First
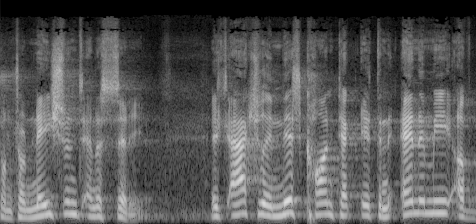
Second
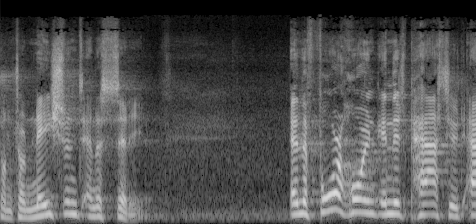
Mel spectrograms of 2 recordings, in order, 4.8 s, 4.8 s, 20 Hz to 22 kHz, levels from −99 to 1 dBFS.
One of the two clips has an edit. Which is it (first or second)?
first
